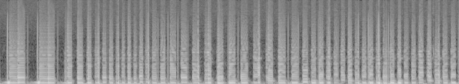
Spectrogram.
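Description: Behringer Neutron analog synthesizer playing a low repeating sequence, its filter cutoff pulsed by a square-wave LFO from an iPad app. About a second in, the LFO rate is turned up, and the filter pulsing becomes a fast, even chop.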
